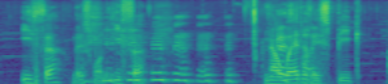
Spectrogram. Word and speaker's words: Aoife: think it's Aoife, this one, Aoife.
